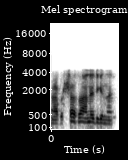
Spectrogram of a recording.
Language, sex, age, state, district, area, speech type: Malayalam, male, 45-60, Kerala, Idukki, rural, conversation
